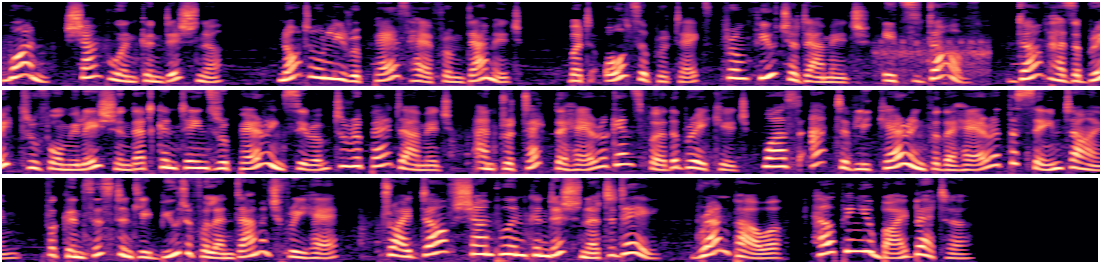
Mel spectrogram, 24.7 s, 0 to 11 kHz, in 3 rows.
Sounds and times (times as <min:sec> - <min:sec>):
Speech: 0:00.0 - 0:23.8.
